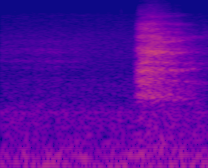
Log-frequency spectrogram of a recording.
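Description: A man's single audible breath, a sigh-like rush of air lasting about half a second, about one and a half seconds in, over faint room tone.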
